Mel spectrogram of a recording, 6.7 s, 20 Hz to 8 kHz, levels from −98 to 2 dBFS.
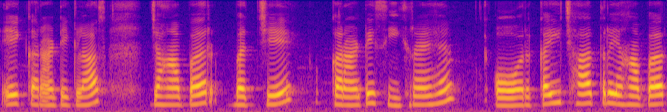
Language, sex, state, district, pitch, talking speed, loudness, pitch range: Hindi, female, Madhya Pradesh, Katni, 230 Hz, 135 wpm, -17 LUFS, 220-255 Hz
